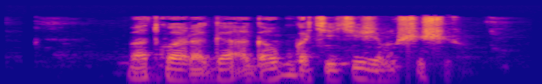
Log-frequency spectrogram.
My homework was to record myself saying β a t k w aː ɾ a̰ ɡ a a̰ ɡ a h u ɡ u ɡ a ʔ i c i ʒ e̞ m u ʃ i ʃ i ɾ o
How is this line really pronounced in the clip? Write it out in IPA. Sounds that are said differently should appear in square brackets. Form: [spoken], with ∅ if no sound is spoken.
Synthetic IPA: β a t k w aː ɾ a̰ ɡ a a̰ ɡ a h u ɡ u ɡ a [c] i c i ʒ e̞ m u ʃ i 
